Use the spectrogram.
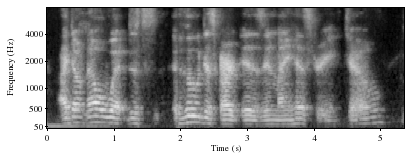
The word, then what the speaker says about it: Descartes: Pronounced Descartes.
